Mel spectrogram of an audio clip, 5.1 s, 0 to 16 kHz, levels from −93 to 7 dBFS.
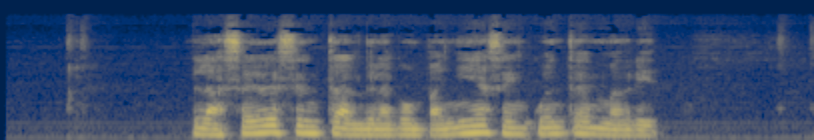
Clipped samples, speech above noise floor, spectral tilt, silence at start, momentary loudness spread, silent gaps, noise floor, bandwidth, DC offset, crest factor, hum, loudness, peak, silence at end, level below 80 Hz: under 0.1%; 36 dB; -4.5 dB/octave; 0.4 s; 9 LU; none; -57 dBFS; 11.5 kHz; under 0.1%; 20 dB; 50 Hz at -45 dBFS; -21 LUFS; -4 dBFS; 0.2 s; -48 dBFS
